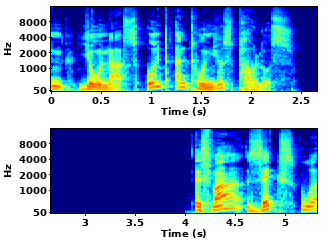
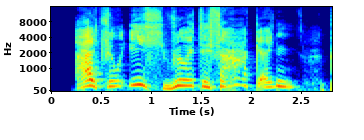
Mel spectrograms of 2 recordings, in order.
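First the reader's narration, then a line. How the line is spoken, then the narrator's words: Squeaky, self-important, secretive. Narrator (German): piepste wichtig und geheimnistuerisch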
